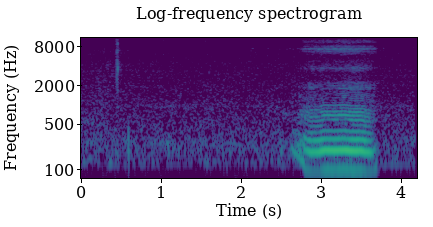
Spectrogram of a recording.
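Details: A single drawn-out, low, humming snore lasting about a second in a quiet room, from a sleeper wearing a "cone of shame" collar; snoring.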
